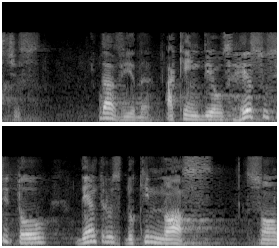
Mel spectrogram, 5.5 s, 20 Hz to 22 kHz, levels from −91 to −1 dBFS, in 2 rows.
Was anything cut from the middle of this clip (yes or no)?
yes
